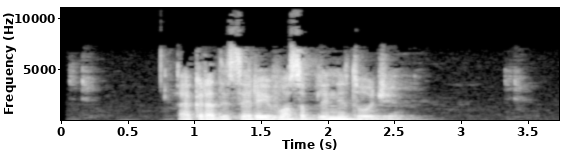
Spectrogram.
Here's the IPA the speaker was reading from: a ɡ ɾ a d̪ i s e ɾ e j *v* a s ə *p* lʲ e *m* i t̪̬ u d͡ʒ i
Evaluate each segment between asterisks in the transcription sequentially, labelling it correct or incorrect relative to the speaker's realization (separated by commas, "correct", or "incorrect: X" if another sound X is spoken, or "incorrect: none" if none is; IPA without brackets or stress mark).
correct, correct, incorrect: n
